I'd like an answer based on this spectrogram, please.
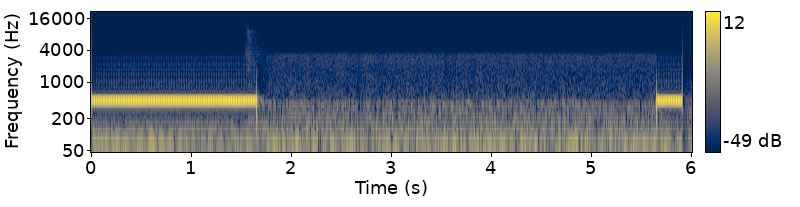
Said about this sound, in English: Well, here we go. Your phone's ringing here, so hold on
